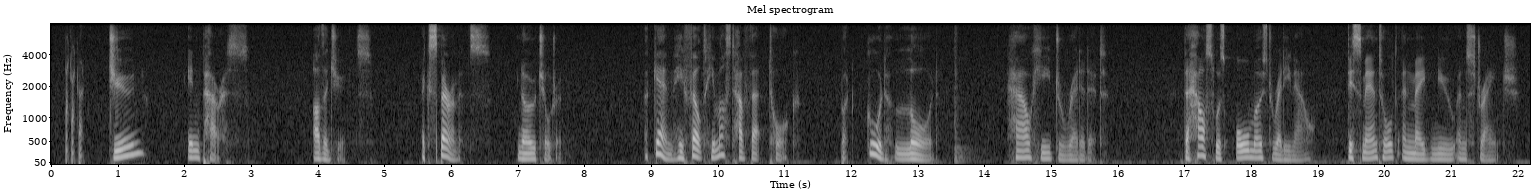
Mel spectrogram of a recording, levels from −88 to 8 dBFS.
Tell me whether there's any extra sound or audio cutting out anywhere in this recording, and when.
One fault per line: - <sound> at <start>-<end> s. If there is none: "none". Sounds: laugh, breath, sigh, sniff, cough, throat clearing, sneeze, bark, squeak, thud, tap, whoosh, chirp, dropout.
- chirp at 0.2-0.6 s
- thud at 13.5-14.2 s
